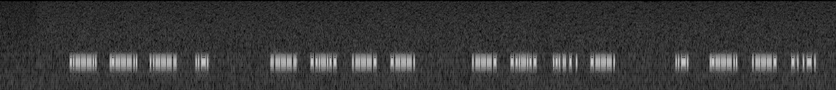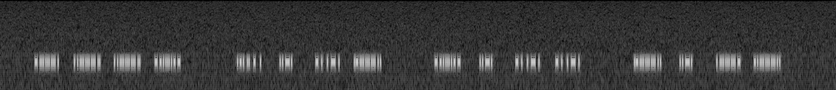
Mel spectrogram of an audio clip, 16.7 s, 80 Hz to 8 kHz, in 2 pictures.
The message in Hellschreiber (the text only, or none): 2531 8096 9076 1594 6330 7145 0144 5192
